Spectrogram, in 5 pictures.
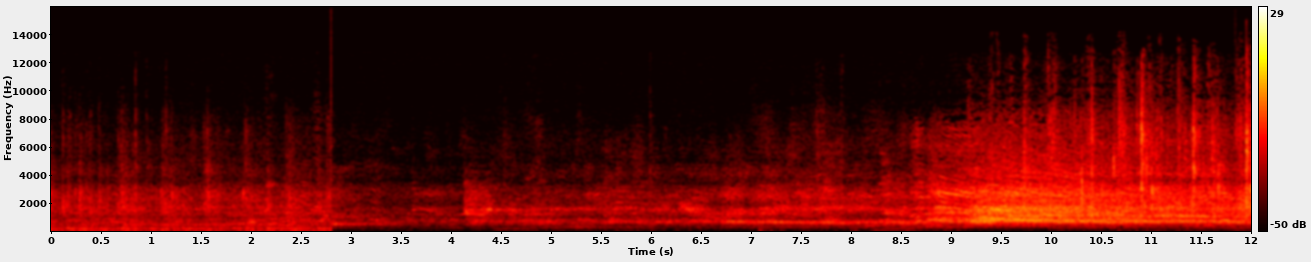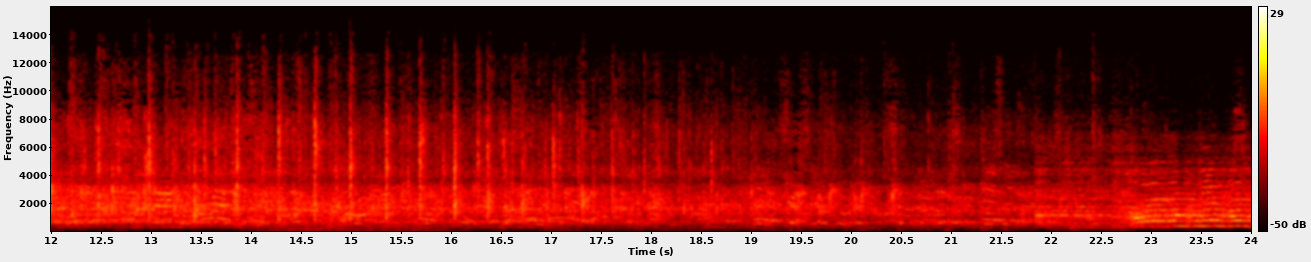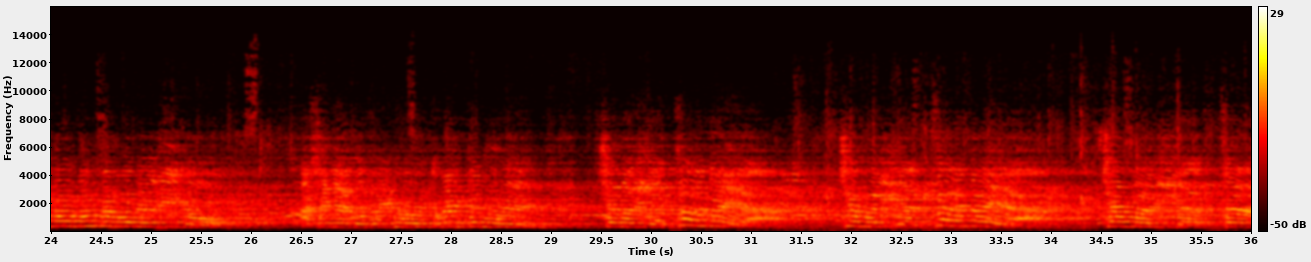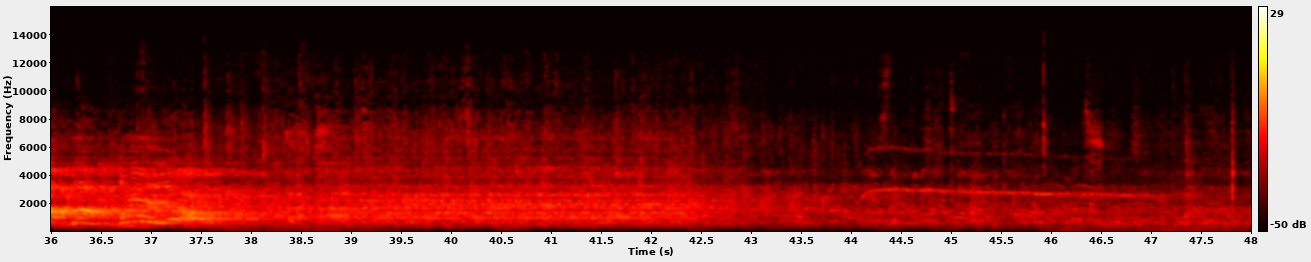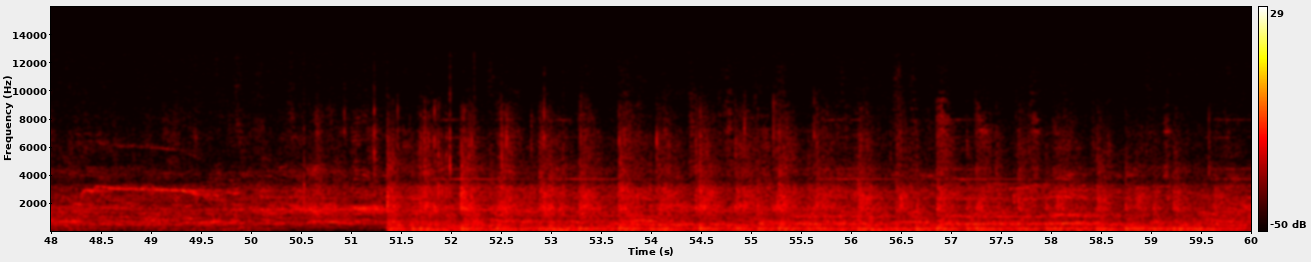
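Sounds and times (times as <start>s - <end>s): stadium background noise: 0.0s - 60.0s.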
